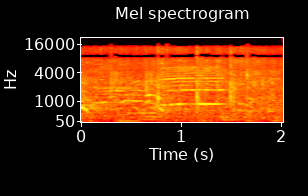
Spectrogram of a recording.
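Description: People shouting across a pool during a water polo game, with one call held for about a second in the middle, over a steady background of crowd noise.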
